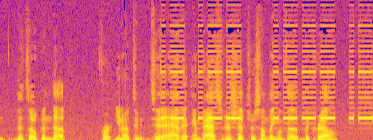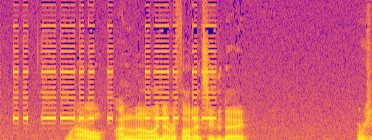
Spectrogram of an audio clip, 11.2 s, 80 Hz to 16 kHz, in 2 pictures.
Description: Morse code (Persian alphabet), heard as a high beeper, machine-sent, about 17 wpm, 2600 Hz, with speech in English. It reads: او جایزه را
